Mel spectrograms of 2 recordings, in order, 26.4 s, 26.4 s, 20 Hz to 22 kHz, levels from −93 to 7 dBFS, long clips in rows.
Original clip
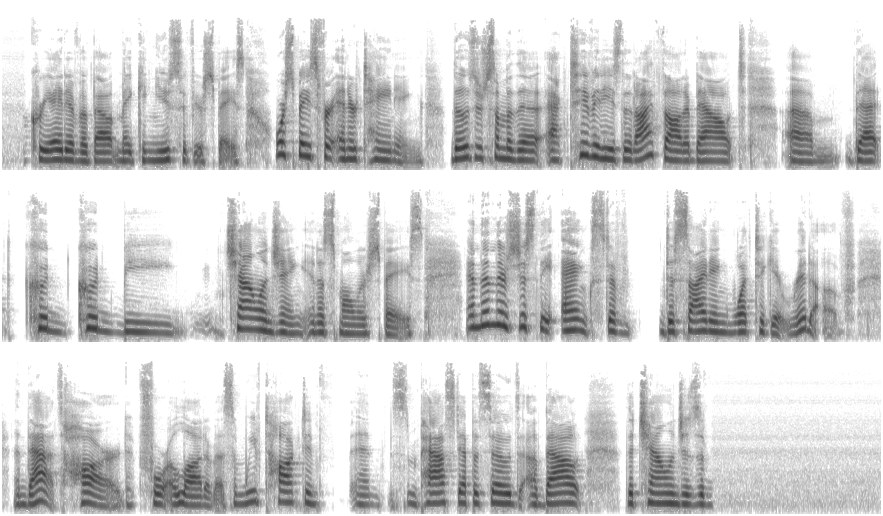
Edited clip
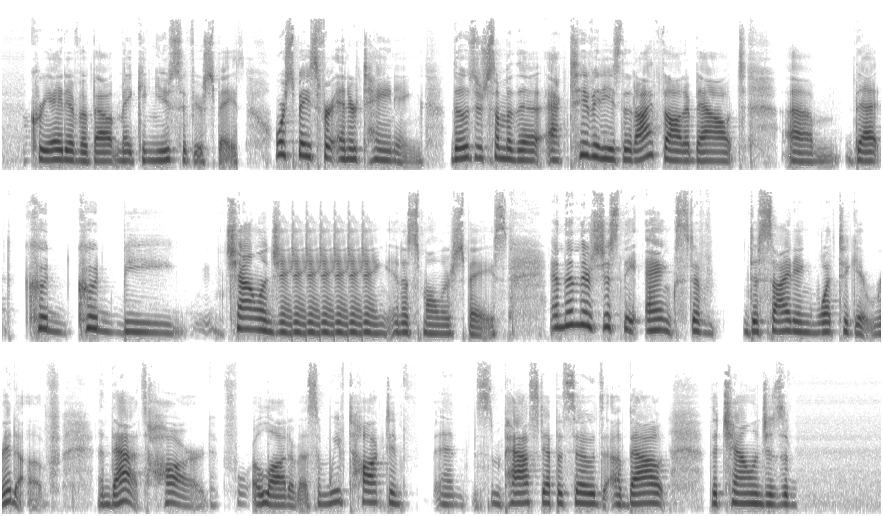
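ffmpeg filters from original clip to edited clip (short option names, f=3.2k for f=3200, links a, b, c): -filter_complex "[0:a]asplit=9[a][b][c][d][e][f][g][h][i];[a]atrim=end=2.35,asetpts=PTS-STARTPTS,afade=t=out:st=2.346:d=0.004:c=hsin:silence=0.0668344[j];[b]atrim=start=2.35:end=11.692,asetpts=PTS-STARTPTS,afade=t=in:d=0.32:c=qua:silence=0.0668344[k];[c]atrim=start=11.548:end=11.692[l];[d]atrim=start=11.548:end=11.692[m];[e]atrim=start=11.548:end=11.692[n];[f]atrim=start=11.548:end=11.692[o];[g]atrim=start=11.548:end=11.692[p];[h]atrim=start=11.548:end=19.25,asetpts=PTS-STARTPTS,afade=t=out:st=6.442:d=1.26[q];[i]atrim=start=19.25,asetpts=PTS-STARTPTS,afade=t=in:d=0.004:c=hsin[r];[j][k]concat=n=2:v=0:a=1[s];[s][l]acrossfade=d=0.004:c1=hsin:c2=hsin[t];[t][m]acrossfade=d=0.004:c1=hsin:c2=hsin[u];[u][n]acrossfade=d=0.004:c1=hsin:c2=hsin[v];[v][o]acrossfade=d=0.004:c1=hsin:c2=hsin[w];[w][p]acrossfade=d=0.004:c1=hsin:c2=hsin[x];[q][r]concat=n=2:v=0:a=1[y];[x][y]acrossfade=d=0.004:c1=hsin:c2=hsin"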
